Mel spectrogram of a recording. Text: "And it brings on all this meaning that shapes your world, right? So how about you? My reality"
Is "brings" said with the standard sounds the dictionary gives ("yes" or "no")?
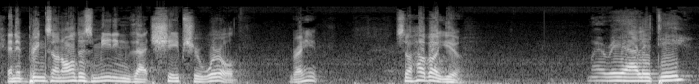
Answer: yes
